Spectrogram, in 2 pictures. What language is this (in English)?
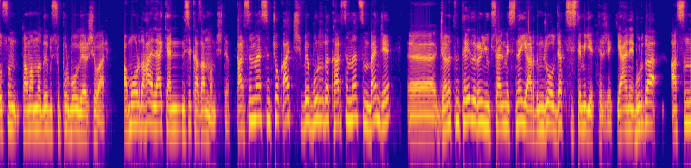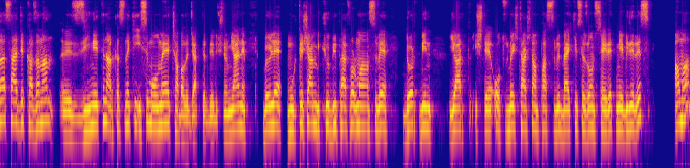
Turkish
